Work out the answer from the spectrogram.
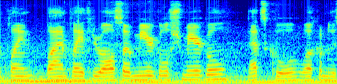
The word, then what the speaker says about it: Smeargle: to smash that other why would your name be myrtle schmerkl that's not how you say the name smeargle why would you spell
